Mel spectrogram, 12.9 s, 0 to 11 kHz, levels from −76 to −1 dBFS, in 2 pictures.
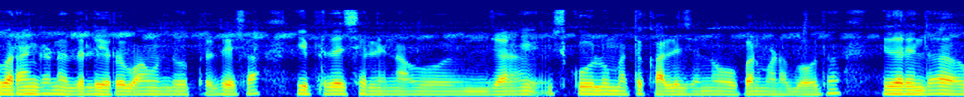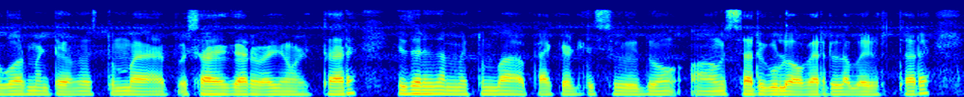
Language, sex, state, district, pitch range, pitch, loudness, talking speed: Kannada, male, Karnataka, Dakshina Kannada, 105-115 Hz, 110 Hz, -28 LUFS, 60 wpm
